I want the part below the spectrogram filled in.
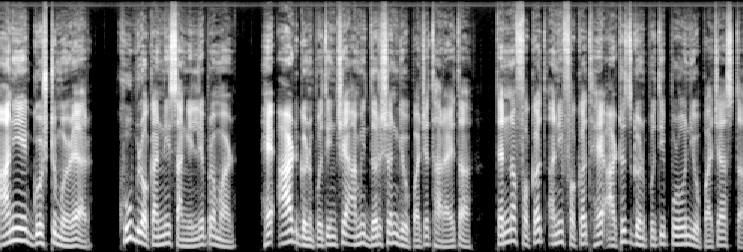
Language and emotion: Goan Konkani, neutral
